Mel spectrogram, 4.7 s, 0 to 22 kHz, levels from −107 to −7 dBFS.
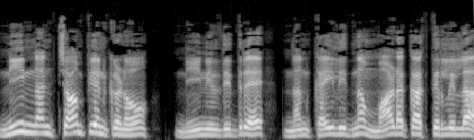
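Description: Right through the speech there's a layered, smeary coding texture with nothing above about 20.4 kHz, likely transcoding between lossy codecs, an MP3-style pass re-encoded as HE-AAC.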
